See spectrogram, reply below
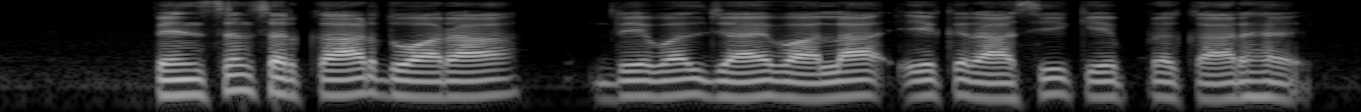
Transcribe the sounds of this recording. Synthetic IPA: pɛ̃ːnsənsəɾkaːɾd̪ʊaːɾaː | d̪eːʋəld͡ʒaːeʋaːlaːeːkɾaːsiːkepɾəkaːɾɦɛː

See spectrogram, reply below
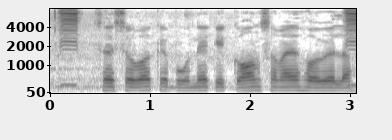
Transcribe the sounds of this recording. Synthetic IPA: sesoːbakebuːnekikɔːnsəməjɦoːʋela

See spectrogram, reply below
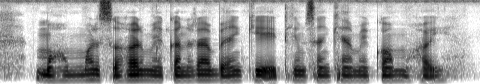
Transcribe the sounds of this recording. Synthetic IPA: məɦəmːəd̪səɦəɾmẽkənɾabɛ̃ŋkːeḛt̪imsə̃ŋkʰjamẽkəmhəj

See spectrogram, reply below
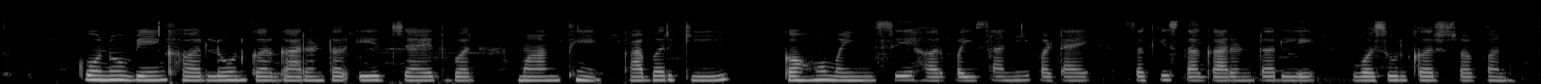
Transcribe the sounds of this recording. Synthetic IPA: koːnobẽːŋkhəɾloːnkəɾɡaːɾəɳʈəɾeːk̚d͡ʒaːjt̪bəɾ | mãːŋɡt̪ʰẽ | kaːbəɾki | kəɦõməɪnseɦəɾpəɪsaːnipəʈaːe | səkɪst̪aɡaːɾəɳʈəɾle | ʋəsuːlkəɾɾəkən

